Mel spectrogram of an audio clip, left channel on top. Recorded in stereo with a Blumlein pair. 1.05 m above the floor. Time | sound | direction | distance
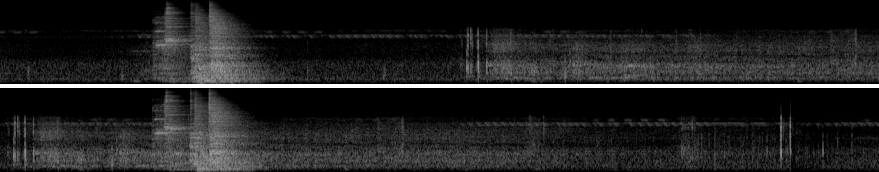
1.5 | a door slam | 55° right | 1.8 m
